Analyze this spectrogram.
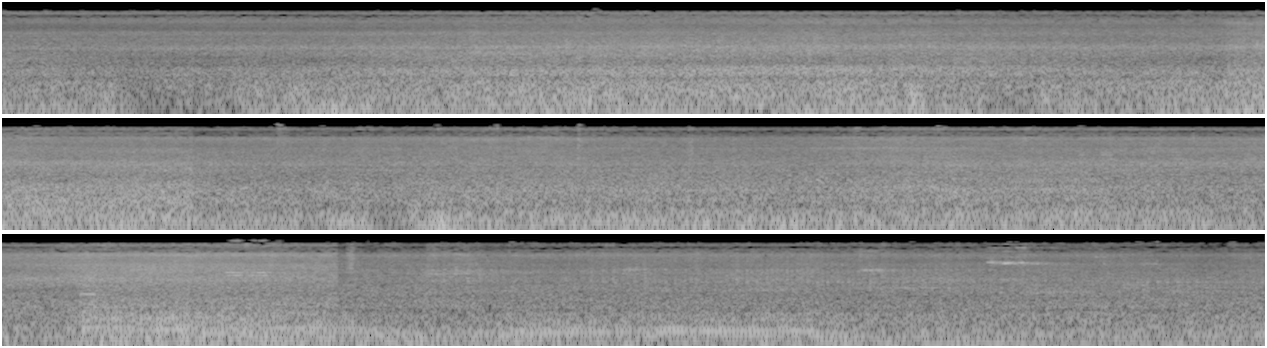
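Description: Sea surf breaking on a beach, with wind buffeting the microphone as a steady rumble. About twenty seconds in, a low hum joins for a few seconds.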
